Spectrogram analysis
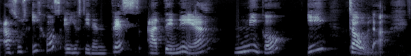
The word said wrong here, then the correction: Tula: Tula. Ya, eso. La pronunciación, chiquillo, es tula.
